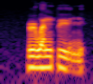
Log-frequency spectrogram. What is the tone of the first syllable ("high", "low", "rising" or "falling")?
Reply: high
